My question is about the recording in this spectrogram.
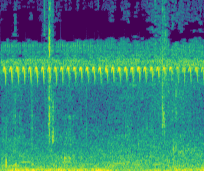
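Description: Crickets trilling faintly: a high, rapid, evenly pulsed trill that does not change.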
